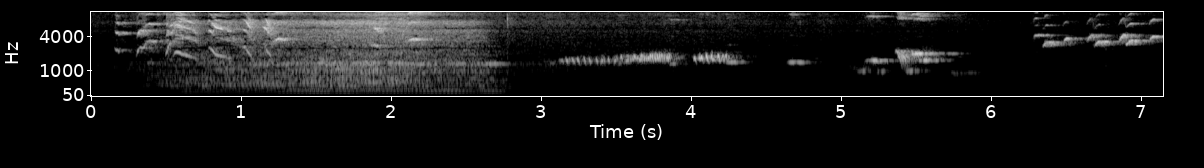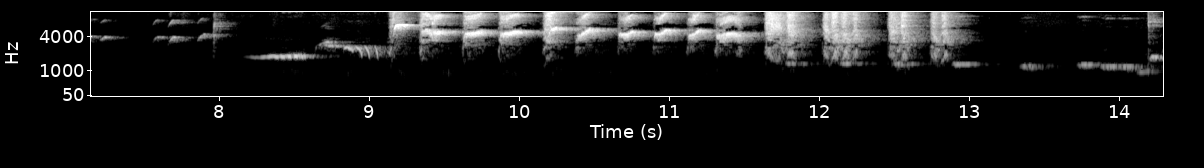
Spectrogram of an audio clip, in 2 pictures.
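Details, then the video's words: White-rumped shama at a 2023 songbird competition, singing in trotol style: a buzzy burst, then varied clear whistles and slurred notes, followed by a rapid staccato run of high repeated notes, ending in low whistles. "murai batu lepas trotol 2023"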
